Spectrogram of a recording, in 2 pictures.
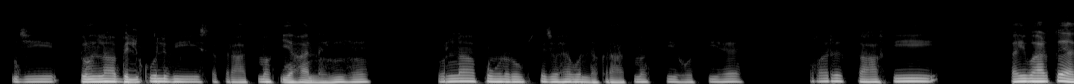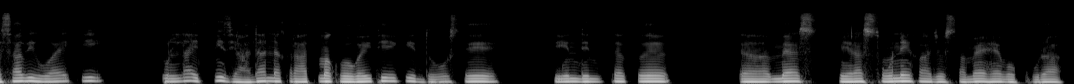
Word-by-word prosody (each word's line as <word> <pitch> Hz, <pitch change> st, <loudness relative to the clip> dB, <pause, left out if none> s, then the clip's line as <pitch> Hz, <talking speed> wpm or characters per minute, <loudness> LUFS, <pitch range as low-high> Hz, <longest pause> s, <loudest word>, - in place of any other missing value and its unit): जी, 125 Hz, +1 st, -3 dB, 0.3 s
तुलना 125 Hz, +1 st, +5 dB
बिल्कुल 120 Hz, +4 st, +2 dB
भी 120 Hz, -1 st, -1 dB
सकारात्मक 110 Hz, +1 st, -5 dB
यहाँ 105 Hz, -1 st, +1 dB
नहीं 95 Hz, +4 st, 0 dB
है, 115 Hz, +2 st, -1 dB, 0.5 s
तुलना 135 Hz, +2 st, -1 dB
पूर्ण 125 Hz, -2 st, +1 dB
रूप 120 Hz, 0 st, 0 dB
से 125 Hz, -, -6 dB
जो 115 Hz, 0 st, +1 dB
है 115 Hz, +1 st, +2 dB
वो 115 Hz, 0 st, +1 dB
नकारात्मक 105 Hz, +2 st, -3 dB, 0.2 s
ही 120 Hz, -, -4 dB
होती 105 Hz, +2 st, -7 dB
है। 120 Hz, 0 st, -3 dB, 0.8 s
और 140 Hz, +1 st, 0 dB, 0.2 s
काफ़ी 135 Hz, +4 st, +1 dB, 0.8 s
कई 135 Hz, +2 st, +6 dB
बार 135 Hz, 0 st, +7 dB
तो 155 Hz, +3 st, +1 dB
ऐसा 140 Hz, +3 st, +3 dB
भी 155 Hz, 0 st, +3 dB
हुआ 130 Hz, -2 st, +1 dB
है 145 Hz, +1 st, -2 dB
कि 160 Hz, 0 st, -5 dB, 0.6 s
तुलना 135 Hz, +4 st, -1 dB
इतनी 160 Hz, +3 st, -1 dB
ज़्यादा 120 Hz, +1 st, 0 dB
नकारात्मक 135 Hz, -1 st, 0 dB
हो 125 Hz, -1 st, +5 dB
गई 130 Hz, +2 st, +5 dB
थी 150 Hz, -1 st, +1 dB
कि 145 Hz, 0 st, -3 dB
2 115 Hz, +2 st, -5 dB
से, 130 Hz, 0 st, +1 dB, 0.6 s
3 130 Hz, +1 st, +1 dB
दिन 130 Hz, -1 st, +1 dB, 0.2 s
तक 130 Hz, 0 st, -2 dB, 1.0 s
अ, -, -, 0 dB
मैं 125 Hz, +2 st, +3 dB
स 135 Hz, +1 st, -11 dB, 0.2 s
मेरा 130 Hz, +1 st, +4 dB
सोने 140 Hz, +4 st, +2 dB
का 130 Hz, -1 st, -2 dB
जो 120 Hz, 0 st, -1 dB
समय 120 Hz, +4 st, -1 dB
है 125 Hz, +1 st, +2 dB
वो 115 Hz, -1 st, -1 dB
पूरा 115 Hz, +1 st, -2 dB
125 Hz, 150 wpm, -23 LUFS, 115-135 Hz, 1.0 s, बार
